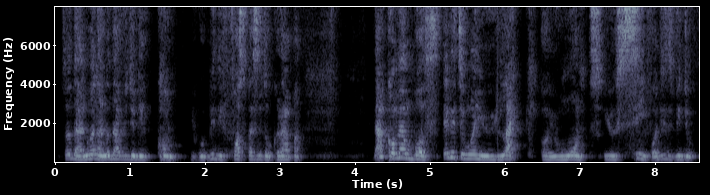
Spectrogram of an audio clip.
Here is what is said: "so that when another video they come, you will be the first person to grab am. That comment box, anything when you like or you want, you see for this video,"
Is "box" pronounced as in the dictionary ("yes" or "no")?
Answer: no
